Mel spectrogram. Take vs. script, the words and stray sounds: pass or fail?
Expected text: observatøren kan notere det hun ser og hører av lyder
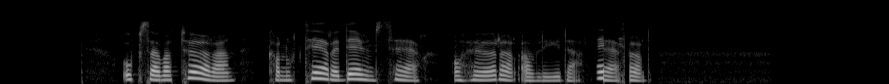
fail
